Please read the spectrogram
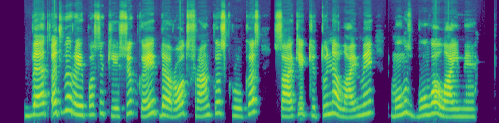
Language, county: Lithuanian, Panevėžys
